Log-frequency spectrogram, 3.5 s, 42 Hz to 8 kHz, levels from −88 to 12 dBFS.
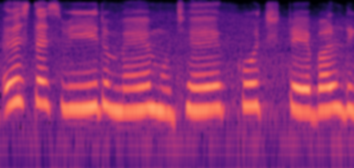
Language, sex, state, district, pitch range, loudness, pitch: Hindi, female, Madhya Pradesh, Katni, 260-295 Hz, -15 LUFS, 275 Hz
